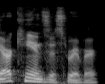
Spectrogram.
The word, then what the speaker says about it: Arkansas: But here in Kansas, we say the Arkansas River. So both Kansas and Arkansas come from the same roots, but are pronounced differently today because of the languages they passed through.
